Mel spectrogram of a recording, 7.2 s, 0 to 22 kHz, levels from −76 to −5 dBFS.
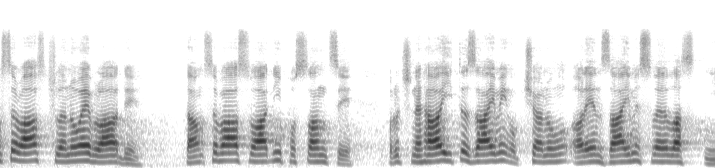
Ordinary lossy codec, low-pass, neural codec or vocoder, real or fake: MP3, 96 kbps; 10.8 kHz; codec, 24 kHz, 0.5 kbps, DualCodec; fake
